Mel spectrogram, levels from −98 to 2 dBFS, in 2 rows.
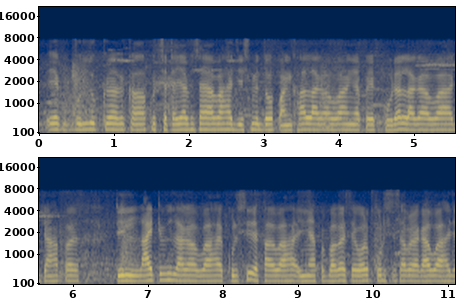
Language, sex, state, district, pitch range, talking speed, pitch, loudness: Hindi, male, Bihar, Sitamarhi, 165-180 Hz, 225 wpm, 170 Hz, -26 LUFS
